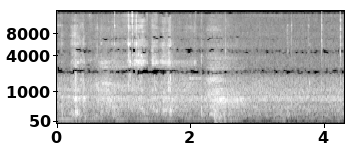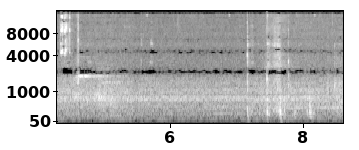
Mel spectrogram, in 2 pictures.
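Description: Faint scrapes and small clicks of a soldering iron tip and fingers handling an LED bulb's circuit board, over a steady low hiss; a few sharper clicks stand out, the loudest near the end.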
